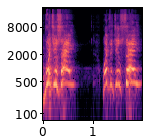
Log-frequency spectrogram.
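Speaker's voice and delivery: high, loud mock shout; intimidating demand. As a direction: imitate people shouting you down. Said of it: "Trying to intimidate me".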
